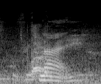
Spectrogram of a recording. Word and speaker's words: vlaai: It's named vlaai. The vlaai shield over there left, you see how you write fly, but you pronounce it like fly from fly away, but totally different because they look to you of the Spanish.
